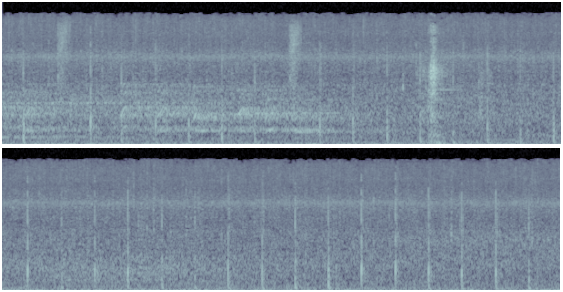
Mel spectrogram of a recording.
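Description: Footsteps tread steadily on hard pavement.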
